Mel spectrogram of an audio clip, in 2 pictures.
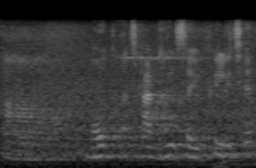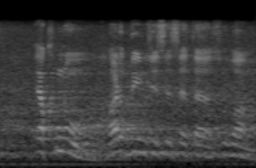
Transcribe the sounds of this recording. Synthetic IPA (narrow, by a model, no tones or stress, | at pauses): ã | bəɦut̪ətːʃʰad̪ʱənsəɦipʰilit͡ʃʰɛ | ekʰnoɦəɾd̪ind͡ʒeseset̪əsubə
